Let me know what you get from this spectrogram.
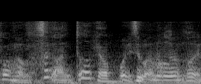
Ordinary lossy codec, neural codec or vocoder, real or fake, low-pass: none; codec, 16 kHz, 0.5 kbps, FunCodec, trained on LibriTTS, 25 frames a second; fake; none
